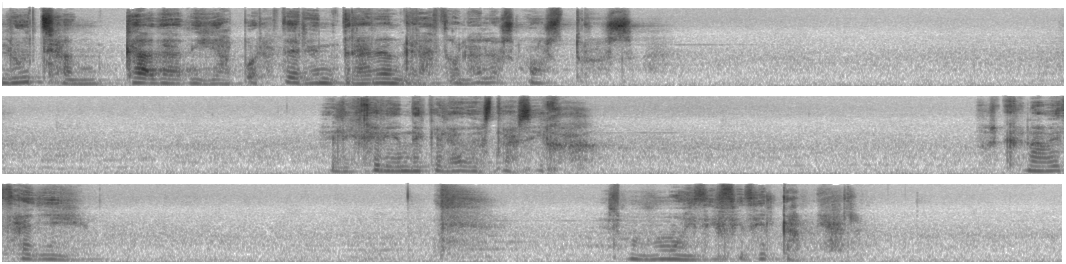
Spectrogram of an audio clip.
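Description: A middle-aged woman speaks close by in an upset, pleading voice.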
